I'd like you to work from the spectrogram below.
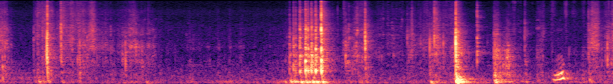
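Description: Paper divots are cut and punched out: scattered scissor snips and crisp paper clicks come in short bursts separated by quiet gaps, close by.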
